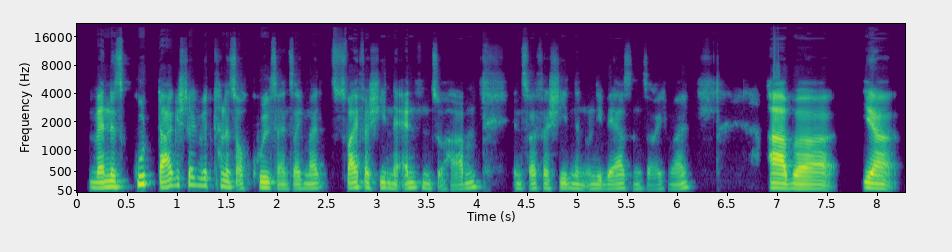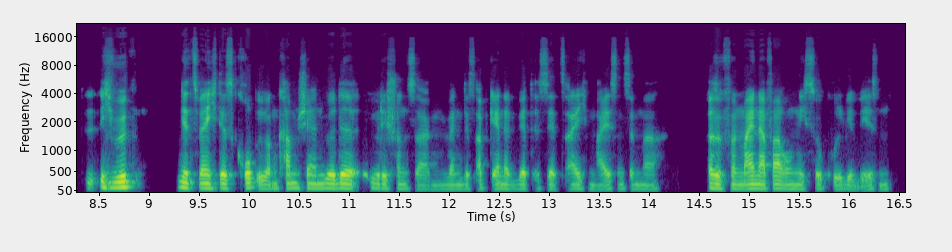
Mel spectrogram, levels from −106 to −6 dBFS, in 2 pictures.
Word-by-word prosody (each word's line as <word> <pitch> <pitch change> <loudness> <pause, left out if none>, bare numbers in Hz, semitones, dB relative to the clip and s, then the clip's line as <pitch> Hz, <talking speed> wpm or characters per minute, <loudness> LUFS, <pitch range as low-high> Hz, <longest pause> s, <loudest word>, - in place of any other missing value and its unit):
wenn 120 +3 +6
es 130 0 -1
gut 200 +5 +4
dargestellt 165 +2 +3
wird, 165 0 -3
kann 145 - -3
es 125 - -1
auch 105 0 -4
cool 125 -1 +5
sein, 95 -4 -6
sage 95 -1 -4
ich - - -8
mal, 105 +1 -3
2 115 +2 +1
verschiedene 115 -2 -2
Enden 115 -4 -3
zu - - -10
haben 110 +9 -6 0.3
in 100 - -9
2 105 - -3
verschiedenen 105 -2 -5
Universen, 95 0 -4
sage 90 - -14
ich 90 - -18
mal. 100 +7 -7 0.7
Aber 100 -5 +7 0.2
ja, - - +6 0.3
ich 120 -2 -1
würde 125 0 +5 0.4
jetzt 120 -3 0
wenn 110 - +3
ich 105 0 0
das 105 0 +2
grob 115 - +1
über 95 - -2
'n 100 - -10
Kamm 105 +1 -4
scheren 105 -1 -4
würde, 105 -1 +4
würde 105 -4 -4
ich - - -9
schon 95 -1 -10
sagen, 85 -1 -13
wenn 90 0 -9
das - - -12
abgeändert 90 -3 -6
wird, - - -3
ist - - -17
jetzt - - -6
eigentlich 90 0 -7
meistens 90 +2 -10
immer, 85 -2 -12 0.5
also 105 -2 +2
von 95 -1 -6
meiner 95 +1 +1
Erfahrung, 90 -1 -3
nicht 85 -1 -8
so - - -7
cool 85 0 -7
gewesen. 85 +2 -10
100 Hz, 215 wpm, -25 LUFS, 95-115 Hz, 0.7 s, Aber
